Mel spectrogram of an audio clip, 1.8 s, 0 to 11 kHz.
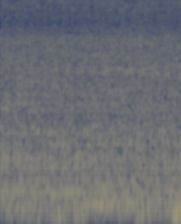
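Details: VW Vento 1.5 TDI diesel with DSG after flywheel replacement, about 84,385 km: steady, even diesel idle with no rattle, knock or clunk from the bellhousing. Normal idle.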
